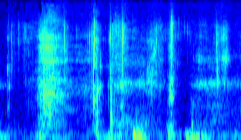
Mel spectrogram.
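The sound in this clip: Hurried footsteps climbing a steep dirt path up to the Edelweißhütte, heard as quick, irregular scuffing treads with a few heavier footfalls.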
